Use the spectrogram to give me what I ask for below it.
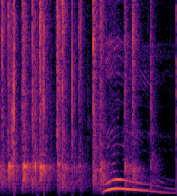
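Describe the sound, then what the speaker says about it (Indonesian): Studio audience on a talk podcast set breaks into a short burst of clapping that runs for about a second, followed by a rising whistle-like tone, with voices mixed in. "Boleh minta tepuk tangannya."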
